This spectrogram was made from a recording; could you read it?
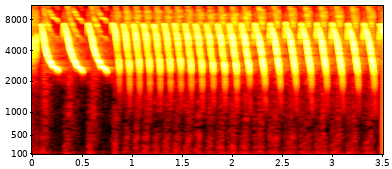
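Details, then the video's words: Canary rolling song used as a prompt to get a canary singing, recorded 21 April 2022: a few descending whistled slurs, then a fast steady series of repeated downswept high notes. "pancing burung kenari jadi ikut bunyi GACOR Ngerol Panjang"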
